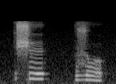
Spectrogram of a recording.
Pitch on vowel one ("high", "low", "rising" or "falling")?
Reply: high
